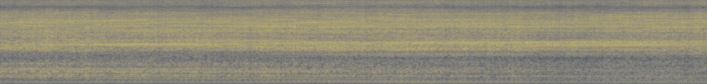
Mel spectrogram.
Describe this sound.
A drill is being used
